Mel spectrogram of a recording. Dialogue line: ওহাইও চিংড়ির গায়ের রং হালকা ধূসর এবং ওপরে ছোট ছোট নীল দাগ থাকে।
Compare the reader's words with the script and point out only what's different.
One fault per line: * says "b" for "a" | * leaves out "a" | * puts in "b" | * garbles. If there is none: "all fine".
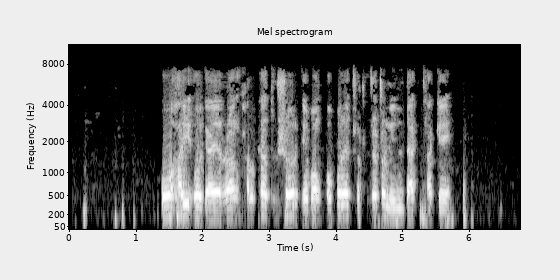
* leaves out "চিংড়ির"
